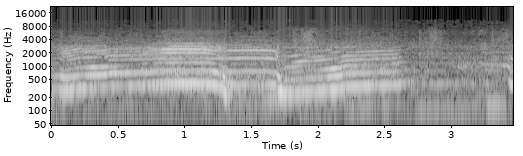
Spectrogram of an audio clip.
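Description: Cows moo in long, drawn-out, wavering calls that dip and rise in pitch, loud, with a couple of bellows running together over about three seconds, crying out as the serpent Kaliya coils around Krishna.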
